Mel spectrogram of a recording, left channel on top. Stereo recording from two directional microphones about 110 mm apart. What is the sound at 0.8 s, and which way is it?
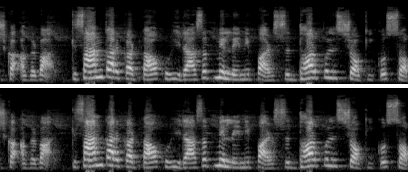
Speech, centre (ahead or behind).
